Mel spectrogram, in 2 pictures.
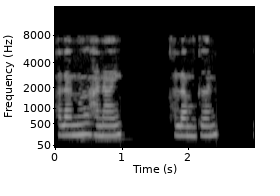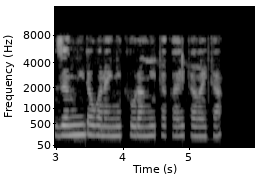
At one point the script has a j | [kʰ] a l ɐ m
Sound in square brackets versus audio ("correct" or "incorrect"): correct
